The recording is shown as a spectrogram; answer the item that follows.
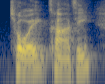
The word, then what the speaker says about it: Tay Conti: We have That's a match actually pronounced Toy Conti.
